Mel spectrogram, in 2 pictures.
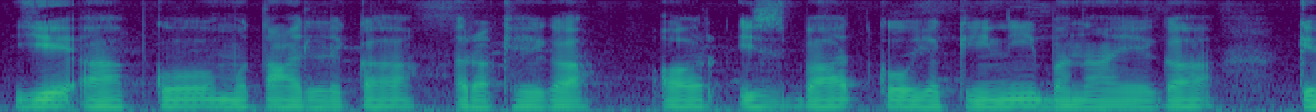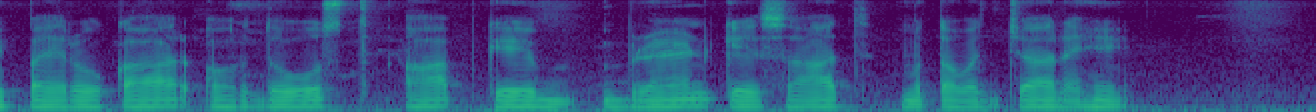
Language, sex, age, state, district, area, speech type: Urdu, male, 60+, Maharashtra, Nashik, urban, read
